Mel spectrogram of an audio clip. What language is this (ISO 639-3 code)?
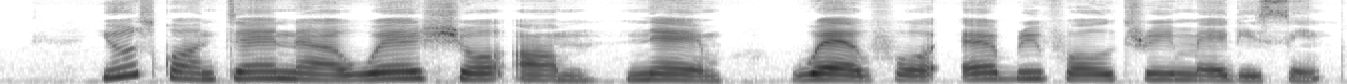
pcm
